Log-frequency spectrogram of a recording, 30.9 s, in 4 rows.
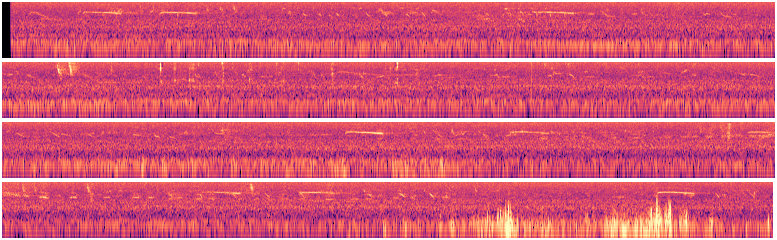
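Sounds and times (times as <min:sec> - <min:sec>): steady low hum: 0:00.1 - 0:30.9
birds chirping: 0:00.8 - 0:18.0.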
